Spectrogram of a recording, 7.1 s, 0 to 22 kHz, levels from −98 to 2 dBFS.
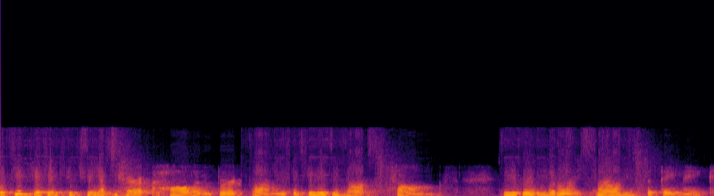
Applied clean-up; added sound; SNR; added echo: neural separator model SepFormer DNS4.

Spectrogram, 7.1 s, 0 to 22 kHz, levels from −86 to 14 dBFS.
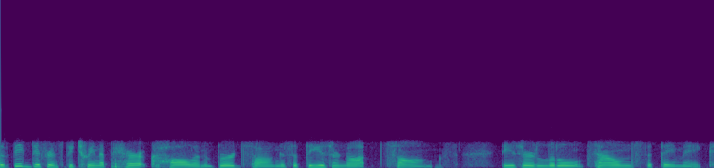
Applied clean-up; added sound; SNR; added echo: none; none; none; none.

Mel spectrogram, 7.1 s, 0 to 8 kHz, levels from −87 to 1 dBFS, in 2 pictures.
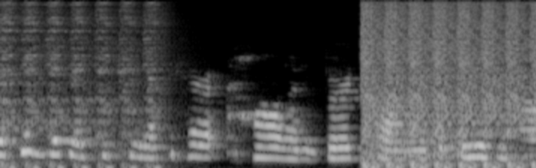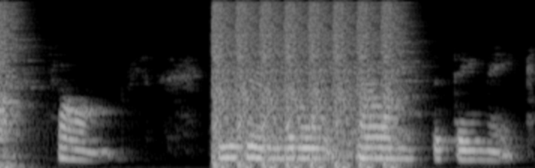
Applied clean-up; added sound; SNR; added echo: classical method WPE with log-MMSE.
